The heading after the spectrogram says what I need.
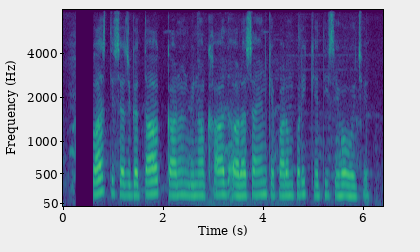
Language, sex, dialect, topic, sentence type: Maithili, male, Eastern / Thethi, agriculture, statement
